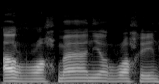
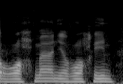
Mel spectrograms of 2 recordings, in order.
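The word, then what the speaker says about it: الرحمن الرحيم: Donc si tu t'arrêtes après le mot Allah tu vas reprendre en disant arahmanirrahim je dis pas rahmanirrahim et ça ça apparaît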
